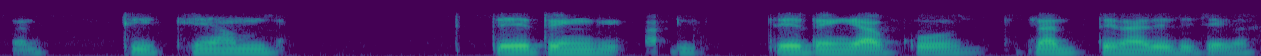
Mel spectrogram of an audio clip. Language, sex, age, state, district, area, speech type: Hindi, male, 18-30, Uttar Pradesh, Chandauli, rural, conversation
